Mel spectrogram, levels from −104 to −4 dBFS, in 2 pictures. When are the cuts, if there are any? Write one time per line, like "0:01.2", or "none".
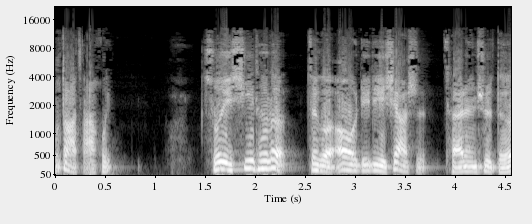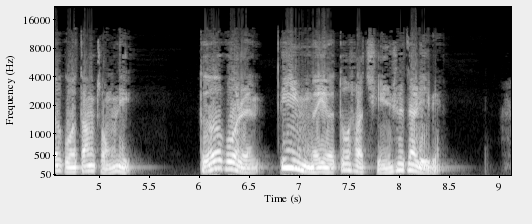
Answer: none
